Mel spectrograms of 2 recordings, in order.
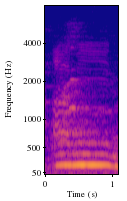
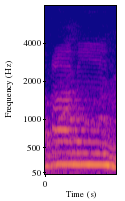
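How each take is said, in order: The two takes are said the same way.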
